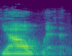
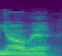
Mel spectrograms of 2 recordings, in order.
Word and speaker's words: Yahweh: pronounce it actually but usually we say Yahweh in Hebrew these are four consonants why h wh we don't know what vowels with with these continents because we haven't pronounced that name for such a long time the Jewish people were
